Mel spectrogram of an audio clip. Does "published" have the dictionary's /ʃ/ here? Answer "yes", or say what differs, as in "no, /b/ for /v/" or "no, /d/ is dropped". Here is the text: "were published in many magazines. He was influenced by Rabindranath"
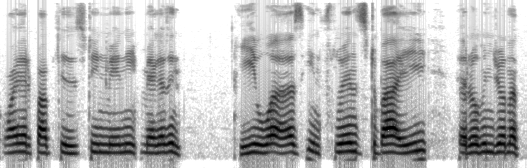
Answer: no, /s/ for /ʃ/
